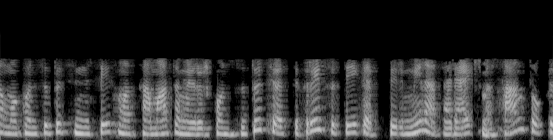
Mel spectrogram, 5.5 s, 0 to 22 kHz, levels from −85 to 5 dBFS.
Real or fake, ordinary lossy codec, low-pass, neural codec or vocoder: real; AAC, 16 kbps; 7.2 kHz; none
